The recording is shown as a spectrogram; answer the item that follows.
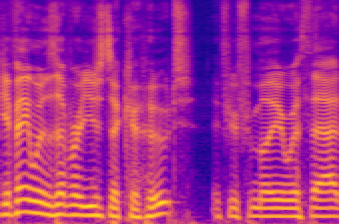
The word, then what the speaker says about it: Kahoot: have to say it the right way which is kahoot you gotta say it like that wait wait you heard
